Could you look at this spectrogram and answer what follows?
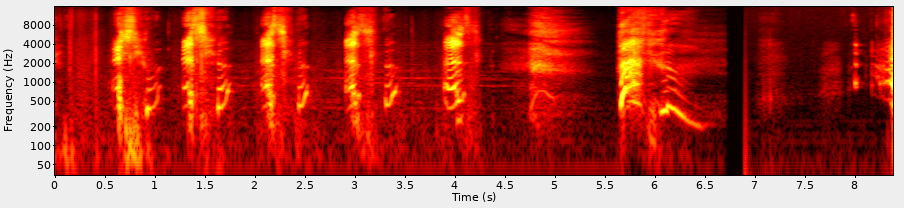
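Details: Woman's rapid sneezes, compilation: about seven sneezes in quick succession, each a sharp burst with a voiced tail, then a few small sounds.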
